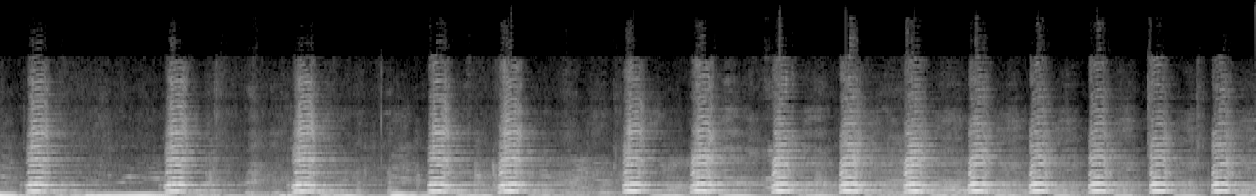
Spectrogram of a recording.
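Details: Siamang duet of high and low voices, their infant silent and clinging to its mother: low hooting beneath loud harmonic barks that start about a second apart and quicken into a rapid, even series.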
